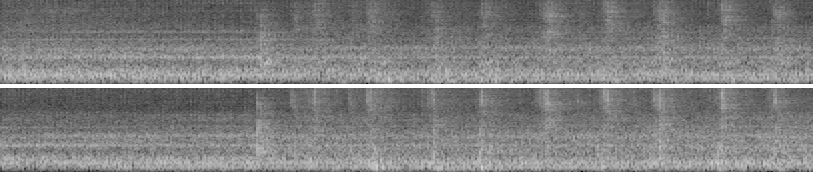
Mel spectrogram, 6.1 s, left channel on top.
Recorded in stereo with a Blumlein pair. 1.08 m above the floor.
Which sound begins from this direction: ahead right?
Running footsteps, at 1.9 s.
